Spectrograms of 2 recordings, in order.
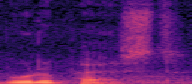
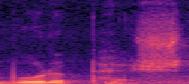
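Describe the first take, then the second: First: It is pronounced the usual English way. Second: It is pronounced in a Hungarian-style way.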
